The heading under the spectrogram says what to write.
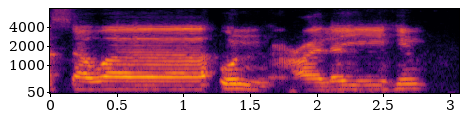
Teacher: تنوین کے اندر جو نون کی آواز آتی ہے وہ آواز بھی صاف ظاہر ہو رہی ہے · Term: اظہار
